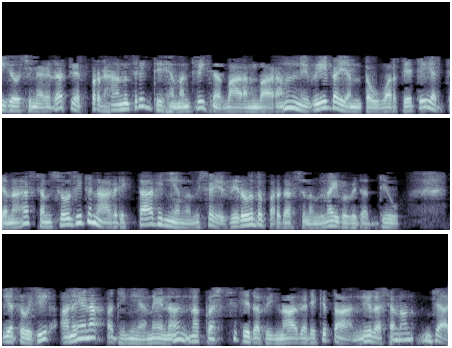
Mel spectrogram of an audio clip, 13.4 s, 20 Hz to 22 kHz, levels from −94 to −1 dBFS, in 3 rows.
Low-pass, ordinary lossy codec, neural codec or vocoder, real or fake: 3.6 kHz; MP3, 16 kbps; codec, 16 kHz, 1 kbps, FunCodec, trained on LibriTTS, 50 frames a second; fake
